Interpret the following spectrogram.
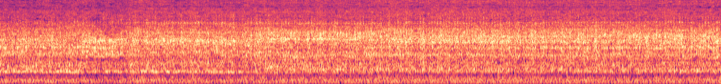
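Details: Rough idle with a rapid knock of about two per second hammering through the engine noise. The owner suspects rod knock, but it is unconfirmed. Engine knock at idle.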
